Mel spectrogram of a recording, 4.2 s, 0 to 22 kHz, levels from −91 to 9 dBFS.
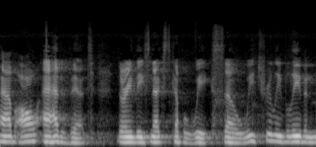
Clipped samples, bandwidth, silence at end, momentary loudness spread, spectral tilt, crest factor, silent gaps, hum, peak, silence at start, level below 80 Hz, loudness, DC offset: under 0.1%; 8.2 kHz; 0 s; 9 LU; -8 dB/octave; 16 dB; none; none; -6 dBFS; 0 s; -66 dBFS; -24 LUFS; under 0.1%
